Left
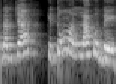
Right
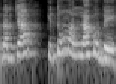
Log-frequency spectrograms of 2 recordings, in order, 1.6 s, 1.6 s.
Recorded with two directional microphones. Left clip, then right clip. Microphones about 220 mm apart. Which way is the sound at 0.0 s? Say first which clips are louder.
Left 4 dB; 40° right (ahead or behind).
